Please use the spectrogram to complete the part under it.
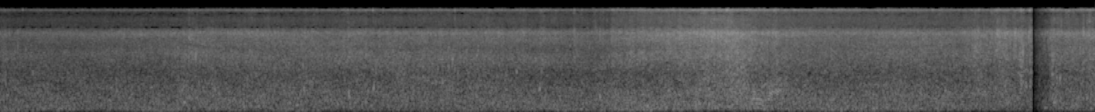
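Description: Waves wash and break in a steady rush, outdoors.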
